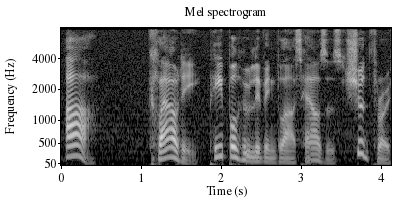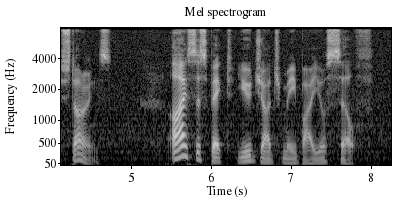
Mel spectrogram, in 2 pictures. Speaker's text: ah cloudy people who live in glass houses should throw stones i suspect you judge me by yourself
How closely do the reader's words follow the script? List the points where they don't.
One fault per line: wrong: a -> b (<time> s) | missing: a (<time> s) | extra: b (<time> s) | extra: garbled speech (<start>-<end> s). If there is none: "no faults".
no faults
